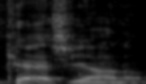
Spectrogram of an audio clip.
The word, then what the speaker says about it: Cashiano: It's Cashiano.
